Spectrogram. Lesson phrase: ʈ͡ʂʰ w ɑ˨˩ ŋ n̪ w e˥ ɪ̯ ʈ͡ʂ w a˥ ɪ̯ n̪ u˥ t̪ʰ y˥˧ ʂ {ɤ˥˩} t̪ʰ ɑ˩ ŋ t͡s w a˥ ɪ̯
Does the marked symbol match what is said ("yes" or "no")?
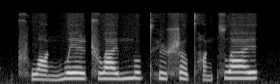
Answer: yes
